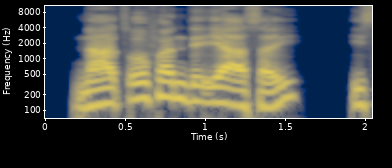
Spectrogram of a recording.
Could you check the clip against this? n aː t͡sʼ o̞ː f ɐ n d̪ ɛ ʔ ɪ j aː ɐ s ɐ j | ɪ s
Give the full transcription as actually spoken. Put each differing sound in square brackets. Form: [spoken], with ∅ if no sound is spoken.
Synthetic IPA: n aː t͡sʼ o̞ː f ɐ n d̪ ɛ ʔ ɪ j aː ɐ s ɐ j | ɪ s

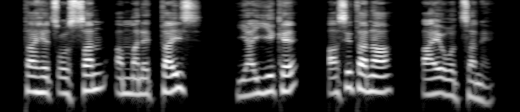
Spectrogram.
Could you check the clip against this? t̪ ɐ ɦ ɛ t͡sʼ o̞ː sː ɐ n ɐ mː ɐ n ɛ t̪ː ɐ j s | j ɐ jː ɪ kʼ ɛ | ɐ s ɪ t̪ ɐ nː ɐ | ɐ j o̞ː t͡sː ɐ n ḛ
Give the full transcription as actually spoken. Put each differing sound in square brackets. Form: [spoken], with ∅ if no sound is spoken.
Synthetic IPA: t̪ ɐ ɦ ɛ t͡sʼ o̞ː sː ɐ n ɐ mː ɐ n ɛ t̪ː ɐ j s | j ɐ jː ɪ [k] ɛ | ɐ s ɪ t̪ ɐ [n] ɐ | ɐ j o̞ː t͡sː ɐ n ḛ

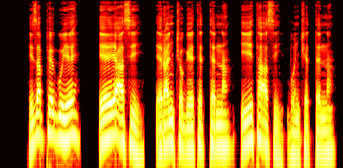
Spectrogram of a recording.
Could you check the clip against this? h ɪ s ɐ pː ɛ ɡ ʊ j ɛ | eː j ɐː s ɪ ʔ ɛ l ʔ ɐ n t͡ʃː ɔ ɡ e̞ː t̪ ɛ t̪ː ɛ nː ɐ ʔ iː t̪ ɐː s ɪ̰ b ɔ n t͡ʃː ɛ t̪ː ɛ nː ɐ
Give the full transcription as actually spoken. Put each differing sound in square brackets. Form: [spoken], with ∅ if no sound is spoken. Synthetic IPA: h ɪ [z] ɐ pː ɛ ɡ ʊ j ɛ | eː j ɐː s ɪ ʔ ɛ [ɾ] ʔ ɐ n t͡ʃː ɔ ɡ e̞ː t̪ ɛ t̪ː ɛ nː ɐ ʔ iː t̪ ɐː s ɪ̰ b ɔ n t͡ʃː ɛ t̪ː ɛ nː ɐ

